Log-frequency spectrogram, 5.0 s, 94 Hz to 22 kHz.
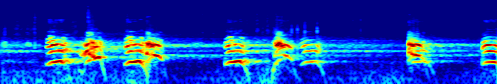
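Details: Squirrel-hunting dog in Pennsylvania, 2021, giving bursts of two or three barks separated by short pauses, each bark sharp and harmonic-rich, with little else audible.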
